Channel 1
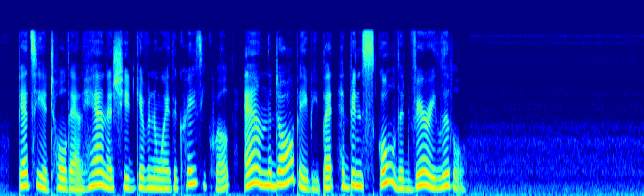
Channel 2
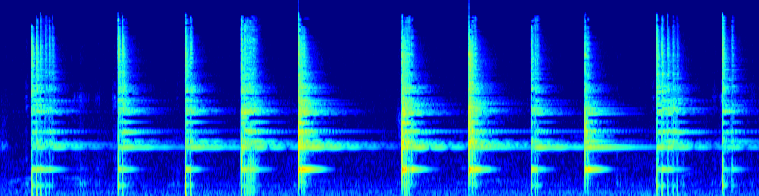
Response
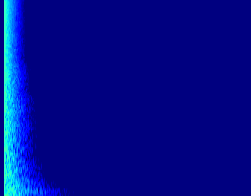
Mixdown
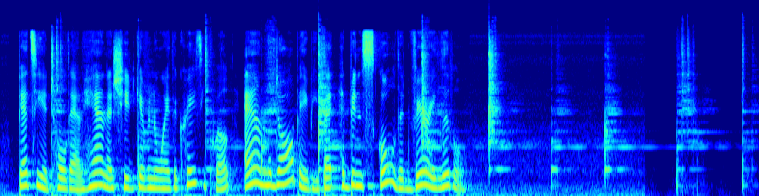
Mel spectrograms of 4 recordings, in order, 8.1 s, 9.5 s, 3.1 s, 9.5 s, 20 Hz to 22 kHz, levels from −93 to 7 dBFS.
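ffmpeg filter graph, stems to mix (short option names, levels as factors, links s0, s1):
-filter_complex "[0:a]acrossover=split=120|3000[s0][s1][s2];[s1]acompressor=threshold=0.0224:ratio=3[s3];[s0][s3][s2]amix=inputs=3:normalize=0,acrusher=bits=11:mix=0:aa=0.000001,volume=0.944,asplit=2[s4][s5];[s5]volume=0.0891[s6];[1:a]acrossover=split=1400[s7][s8];[s7]aeval=exprs='val(0)*(1-1/2+1/2*cos(2*PI*3.3*n/s))':c=same[s9];[s8]aeval=exprs='val(0)*(1-1/2-1/2*cos(2*PI*3.3*n/s))':c=same[s10];[s9][s10]amix=inputs=2:normalize=0,adelay=250,volume=0.251,asplit=2[s11][s12];[s12]volume=0.168[s13];[2:a]atrim=start_sample=2205[s14];[s6][s13]amix=inputs=2:normalize=0[s15];[s15][s14]afir=irnorm=-1:irlink=0[s16];[s4][s11][s16]amix=inputs=3:normalize=0"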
